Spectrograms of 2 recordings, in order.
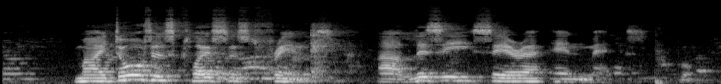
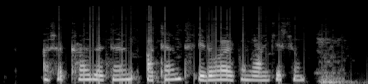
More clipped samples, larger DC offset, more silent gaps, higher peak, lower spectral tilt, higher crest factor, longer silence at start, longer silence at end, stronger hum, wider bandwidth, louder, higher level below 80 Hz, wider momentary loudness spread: neither; neither; neither; about the same, -2 dBFS vs -2 dBFS; second, -5.5 dB/octave vs -7.5 dB/octave; about the same, 16 dB vs 18 dB; second, 0.05 s vs 0.45 s; about the same, 0.1 s vs 0.2 s; neither; second, 13.5 kHz vs 16 kHz; first, -16 LUFS vs -19 LUFS; about the same, -48 dBFS vs -46 dBFS; first, 21 LU vs 11 LU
